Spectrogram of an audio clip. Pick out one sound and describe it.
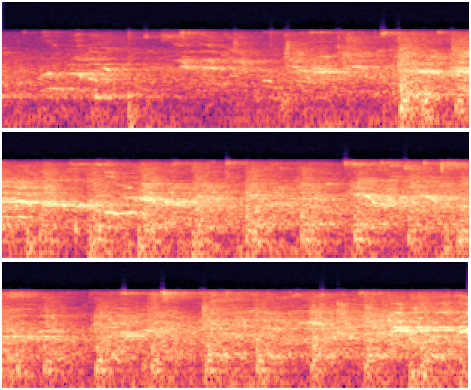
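A basketball bounces on a wooden court.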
